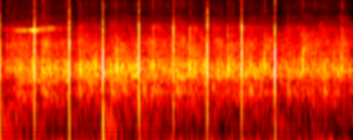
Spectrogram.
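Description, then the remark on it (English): An audience claps together in a steady, even rhythm, with sharp unison claps about three per second over a continuous wash of scattered applause and crowd noise. “Actually, can we clap for them as they're leaving?”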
